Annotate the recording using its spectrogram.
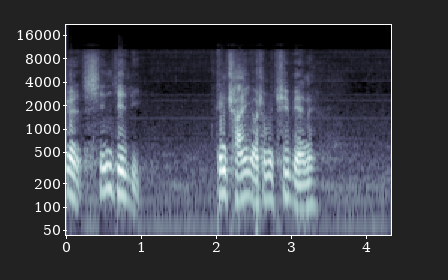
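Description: An elderly man speaks calmly through a microphone.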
